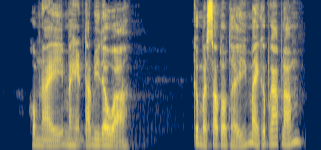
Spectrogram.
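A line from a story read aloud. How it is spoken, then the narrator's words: Soft, smiling. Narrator (Vietnamese): Tùng mỉm cười, Tùng khẽ nói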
